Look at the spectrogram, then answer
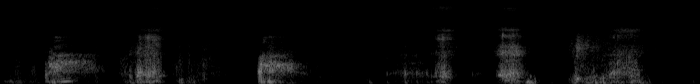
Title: Allergies in full , just bought some flowers and can't stop sneezing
